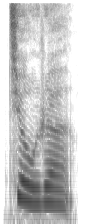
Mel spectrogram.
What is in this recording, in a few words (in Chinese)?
"就任", Chinese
